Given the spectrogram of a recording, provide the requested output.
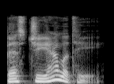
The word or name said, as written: bestiality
